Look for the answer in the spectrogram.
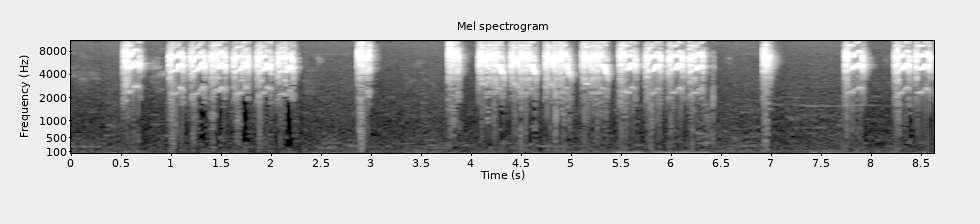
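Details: Ngiriwek song of the crimson sunbird, used to coax young birds into singing: bursts of rapid, thin, high-pitched chips separated by short pauses, with isolated single notes between the runs.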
